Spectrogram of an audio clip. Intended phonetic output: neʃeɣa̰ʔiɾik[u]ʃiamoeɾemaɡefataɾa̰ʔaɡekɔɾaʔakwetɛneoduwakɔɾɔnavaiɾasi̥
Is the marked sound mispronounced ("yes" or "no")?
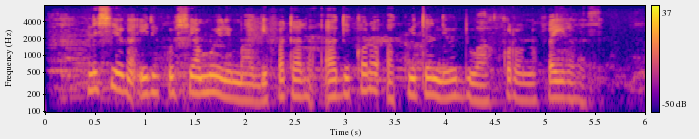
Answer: yes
